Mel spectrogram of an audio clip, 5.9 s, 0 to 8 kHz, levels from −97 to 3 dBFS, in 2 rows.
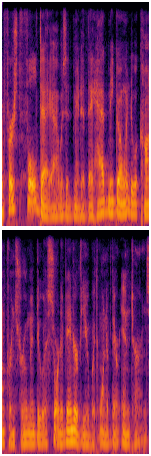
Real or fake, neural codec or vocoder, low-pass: fake; codec, 16 kHz, 8 kbps, FreqCodec, smaller model; 7.2 kHz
